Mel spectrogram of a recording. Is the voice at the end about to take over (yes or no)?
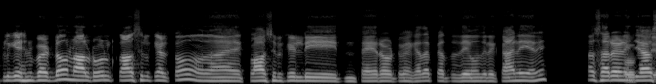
yes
